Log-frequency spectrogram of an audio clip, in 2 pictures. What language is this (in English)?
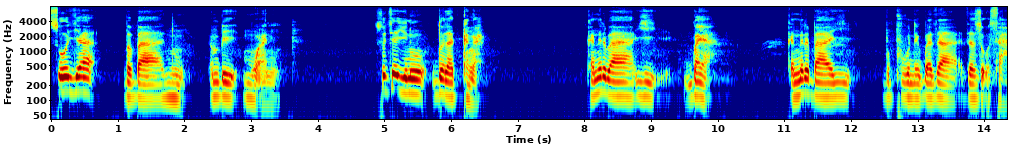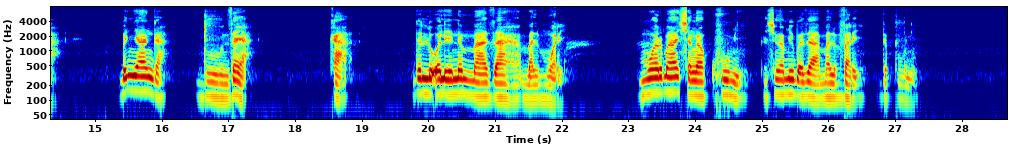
Dagbani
